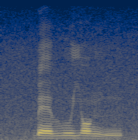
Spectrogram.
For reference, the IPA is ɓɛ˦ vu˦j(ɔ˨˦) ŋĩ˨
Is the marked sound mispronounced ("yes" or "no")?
yes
